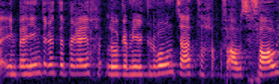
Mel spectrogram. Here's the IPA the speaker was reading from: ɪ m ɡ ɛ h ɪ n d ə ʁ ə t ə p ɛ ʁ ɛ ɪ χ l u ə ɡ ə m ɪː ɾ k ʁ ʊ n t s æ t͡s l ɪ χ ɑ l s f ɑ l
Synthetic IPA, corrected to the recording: ɪ m b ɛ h ɪ n d ə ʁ ə t ə b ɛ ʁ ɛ ɪ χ l u ə ɡ ə m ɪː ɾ ɡ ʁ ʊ n t s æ t͡s l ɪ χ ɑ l s f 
